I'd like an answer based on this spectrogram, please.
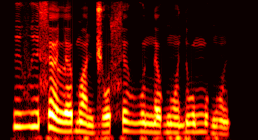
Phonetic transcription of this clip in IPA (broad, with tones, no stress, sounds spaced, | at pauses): i˦ v i˦ s ɛ˦˨ l ɛ˦ b ã˨ d͡ʒ o˨˦ s ɪ˦˨ v u˦˨ n ɛ˨˦ ɡʷ ĩ˨ ɗ u˦ m u˨ ɡʷ ĩ˨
